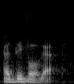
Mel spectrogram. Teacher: Você pode ver que a gente coloca um i advogado. Ou às vezes tem gente que coloca até o e, né, advogado, mas não tem.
